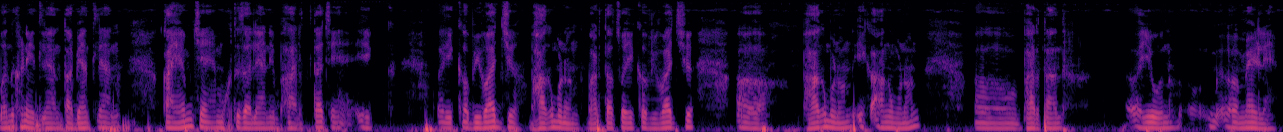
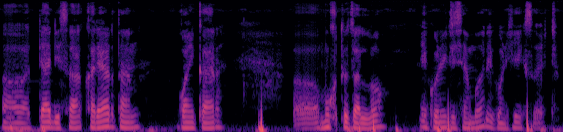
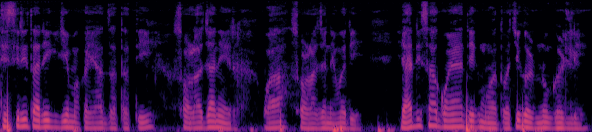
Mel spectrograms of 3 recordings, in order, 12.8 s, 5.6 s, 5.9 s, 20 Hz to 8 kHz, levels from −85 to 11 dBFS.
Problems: continuous background conversations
